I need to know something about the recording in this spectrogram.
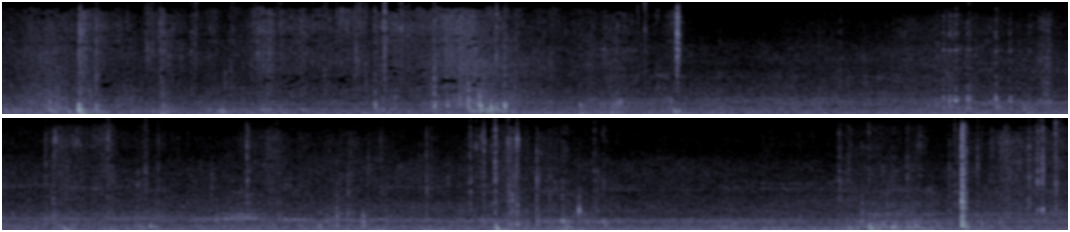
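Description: Plastic tyres scrape and knock on rock.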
